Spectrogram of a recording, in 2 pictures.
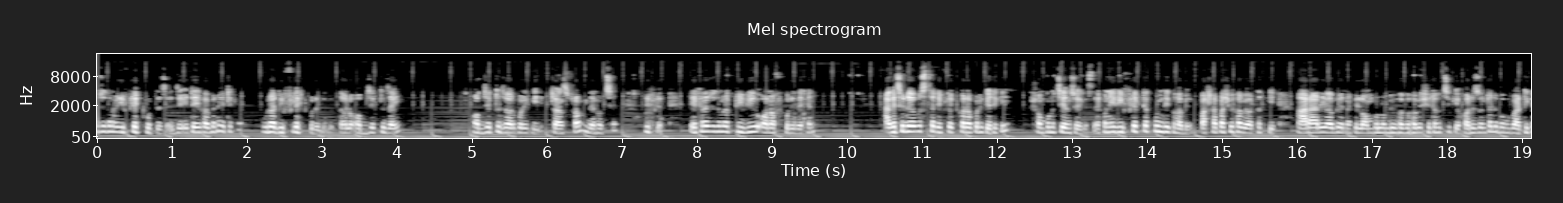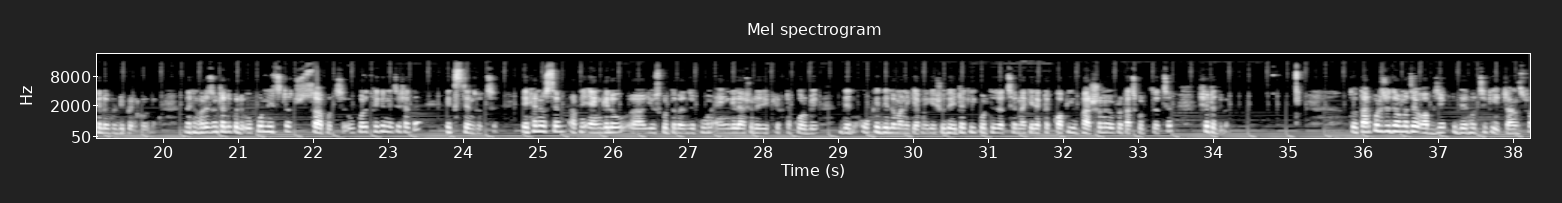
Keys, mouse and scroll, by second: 5.0-10.1 drag, 17.6 click, 20.6 click, 34.8-38.2 drag.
